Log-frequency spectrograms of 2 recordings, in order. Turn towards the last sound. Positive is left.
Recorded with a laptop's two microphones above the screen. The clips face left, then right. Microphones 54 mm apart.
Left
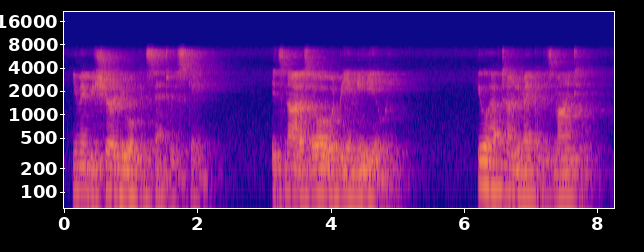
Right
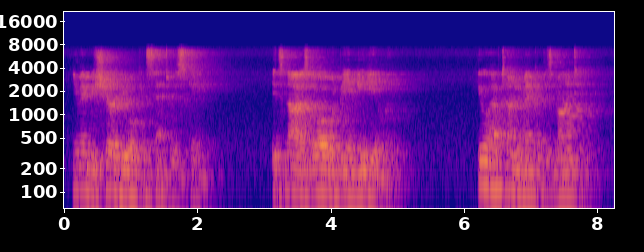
turn(degrees=30)  # may be behind; listen again after turning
